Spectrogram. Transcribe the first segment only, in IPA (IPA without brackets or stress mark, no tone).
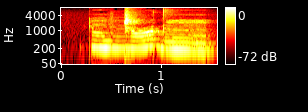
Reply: ʈ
